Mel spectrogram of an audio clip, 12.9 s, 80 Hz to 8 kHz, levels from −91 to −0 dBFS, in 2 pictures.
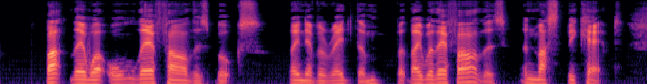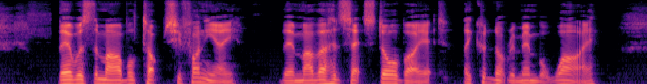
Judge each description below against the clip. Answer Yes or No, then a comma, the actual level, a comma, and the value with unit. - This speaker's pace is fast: No, average, 175 wpm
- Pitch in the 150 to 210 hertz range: No, low, 115 Hz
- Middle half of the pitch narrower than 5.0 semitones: Yes, average, 4.1 semitones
